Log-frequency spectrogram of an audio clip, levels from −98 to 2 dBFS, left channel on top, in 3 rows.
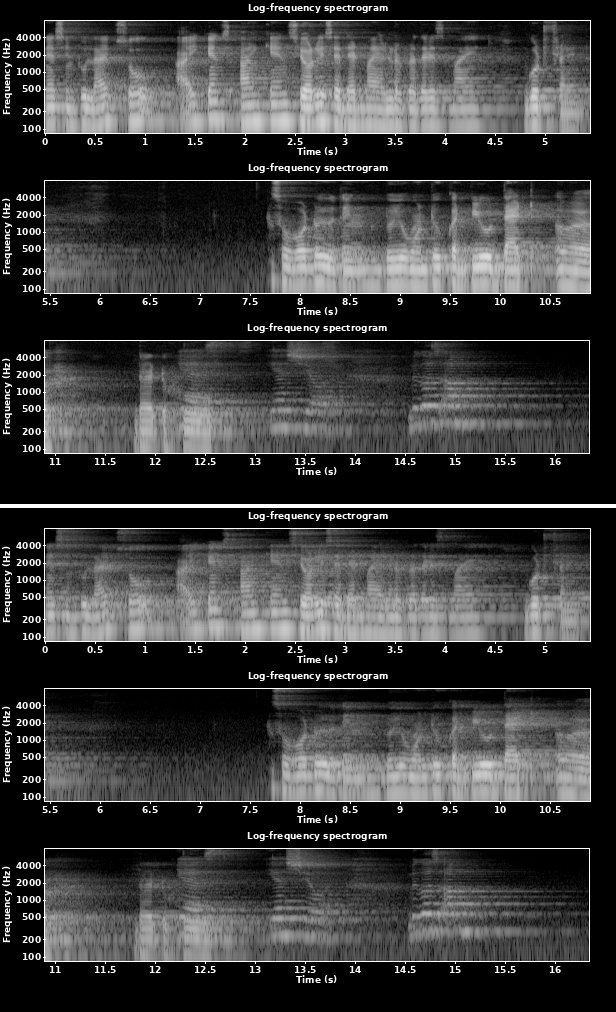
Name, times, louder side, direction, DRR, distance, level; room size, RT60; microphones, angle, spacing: voice 1, 0.0-4.4 4.8-5.4 7.7-11.2 11.8-12.6, left 4 dB, 60° left, 10 dB, 0.4 m, -25 dB
voice 2, 12.2-12.5 13.1-14.3 14.5-15.1, right 1 dB, 40° right, 0 dB, 1.7 m, -40 dB
12.0 x 8.8 x 4.6 m, 2.3 s
head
